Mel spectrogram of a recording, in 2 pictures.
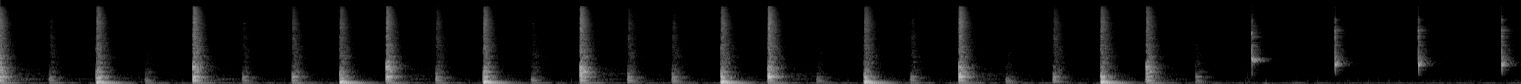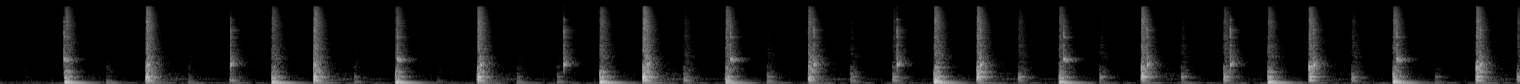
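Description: Wooden cajón played with bare hands in a steady eighth-note groove: crisp high slaps two to a beat, with deep bass tones on beat one and on the off-beat of beat three, over a phone metronome's short beep on each beat. About halfway through, the bass tones drop out for a few seconds, leaving only lighter high strokes, then the full groove returns.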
